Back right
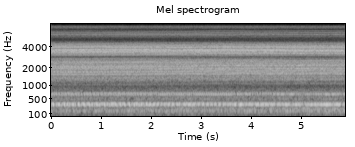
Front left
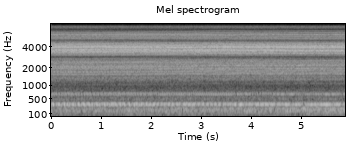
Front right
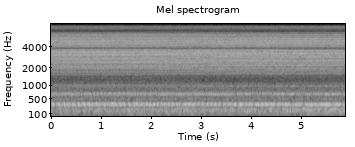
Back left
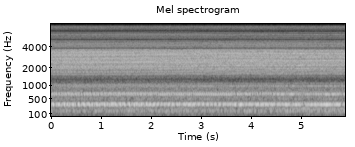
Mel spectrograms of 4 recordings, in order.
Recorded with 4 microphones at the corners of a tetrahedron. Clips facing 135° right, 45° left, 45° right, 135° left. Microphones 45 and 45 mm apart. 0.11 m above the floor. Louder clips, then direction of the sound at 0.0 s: Back right 4 dB, back left 6 dB; straight behind.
